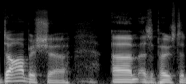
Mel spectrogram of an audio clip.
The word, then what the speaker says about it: Derbyshire: the case of Derby there is in fact precedent going back to the 1600s of the word Derby being spelt with an A on maps as I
